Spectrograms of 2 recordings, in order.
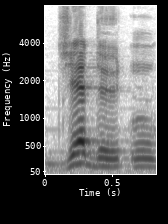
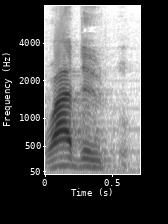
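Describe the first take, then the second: First: The name begins with a J sound. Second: The name begins with a Y sound. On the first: "in the English language, is Jedutun" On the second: "but you pronounce it with a Y"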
